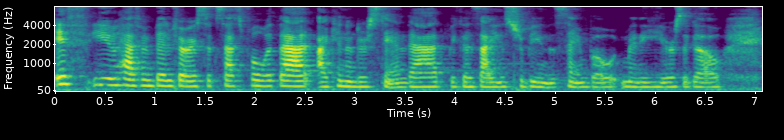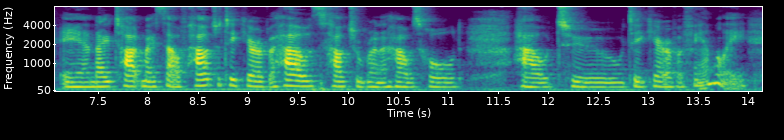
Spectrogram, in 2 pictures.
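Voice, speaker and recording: Her fairly low pitch marked by vocal fry, a woman speaks in a bright, sharp tone with fairly even intonation amid audible room echo. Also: moderate pace. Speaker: homemaking vlogger. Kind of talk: casual vlog talk.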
